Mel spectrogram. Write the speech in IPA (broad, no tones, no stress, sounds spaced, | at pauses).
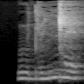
u d ʏ ʎ ŋ͡ǁ ɛ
